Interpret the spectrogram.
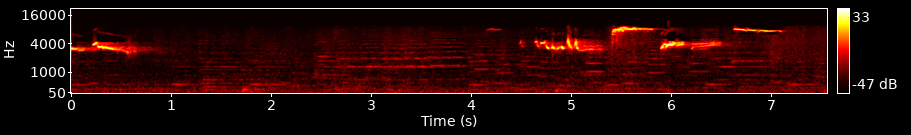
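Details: Robin in song at a garden centre, opening with a sweet high warble, then after a pause a rapid run of varied squeaky, shimmering notes and thin whistles, quiet low murmur underneath.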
